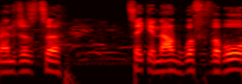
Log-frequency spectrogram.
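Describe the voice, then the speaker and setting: A man's medium-pitched voice with a strong New Zealand accent, over noticeable background noise. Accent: thick New Zealand. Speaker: rugby league commentator. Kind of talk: live commentary. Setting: commentary booth. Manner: animated.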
